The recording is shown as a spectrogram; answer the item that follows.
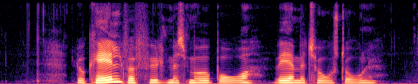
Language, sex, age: Danish, female, 47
